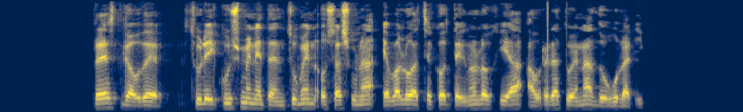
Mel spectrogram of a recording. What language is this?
Basque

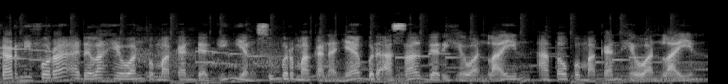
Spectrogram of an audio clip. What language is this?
Indonesian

